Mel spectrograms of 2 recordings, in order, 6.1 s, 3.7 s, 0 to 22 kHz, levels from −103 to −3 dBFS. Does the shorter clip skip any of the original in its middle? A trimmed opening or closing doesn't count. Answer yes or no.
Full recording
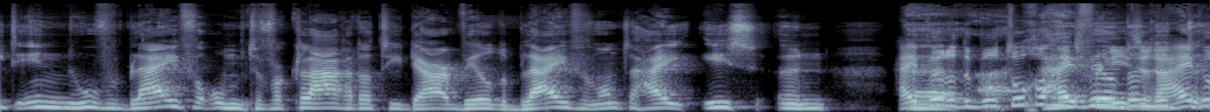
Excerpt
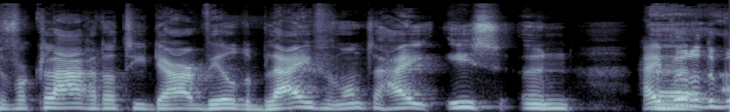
no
